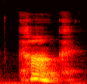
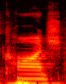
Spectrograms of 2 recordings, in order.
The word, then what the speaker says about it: conch: conk. – Conk. I learned how to say the word conk, and I realized that since I was a child, I've been saying the word as conch like a moron, and now I'm glad that it's now conk.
